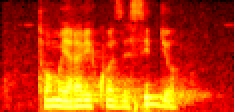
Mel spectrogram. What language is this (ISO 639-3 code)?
kin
